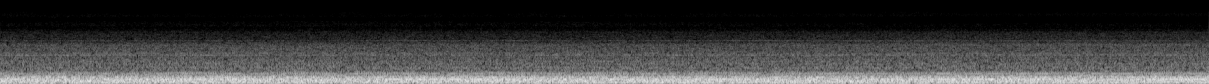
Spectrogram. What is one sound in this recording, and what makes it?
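A jet engine roars steadily with a deep, constant hum inside an airliner cabin.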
